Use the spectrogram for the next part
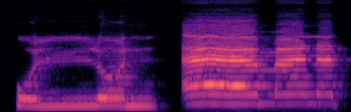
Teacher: tanwin ketemu alif itu izhar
